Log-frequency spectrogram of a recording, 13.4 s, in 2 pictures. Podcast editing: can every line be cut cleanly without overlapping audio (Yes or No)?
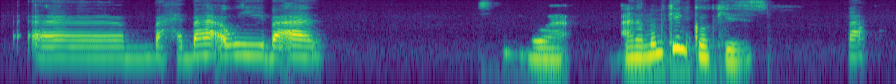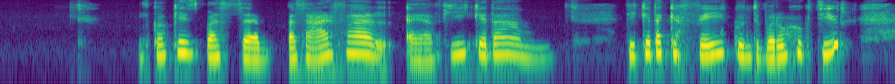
Yes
